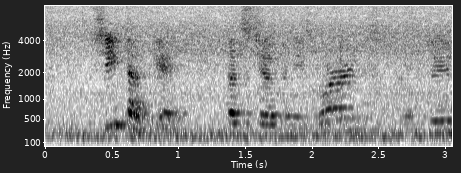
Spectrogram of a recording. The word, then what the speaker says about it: shiitake: How many syllables are there in beautiful? 3. 3. Beautiful, right? Shiitake, that's Japanese word.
